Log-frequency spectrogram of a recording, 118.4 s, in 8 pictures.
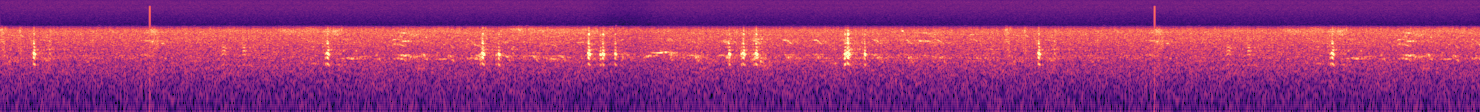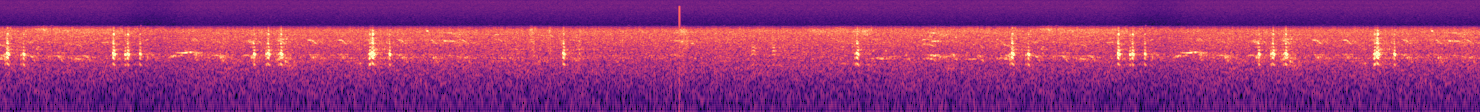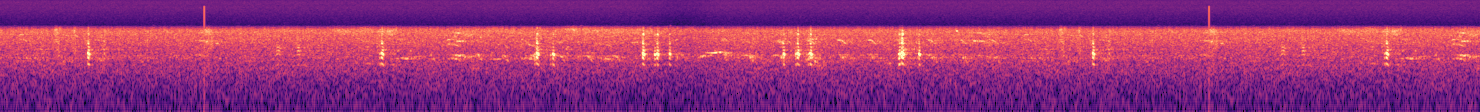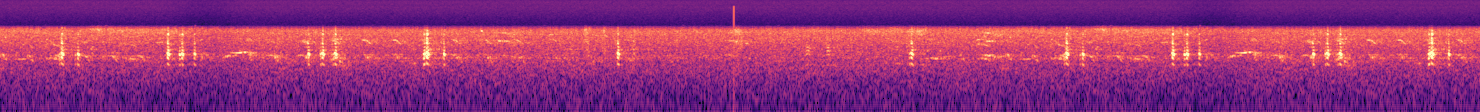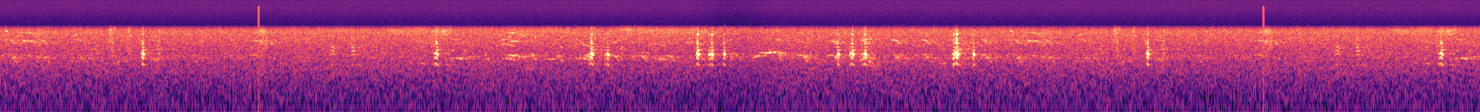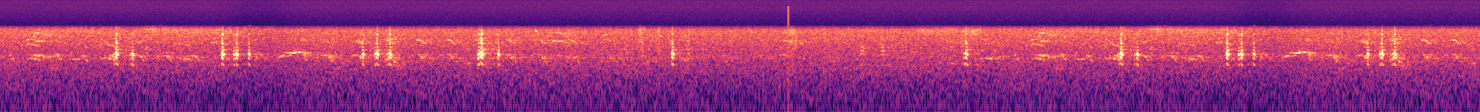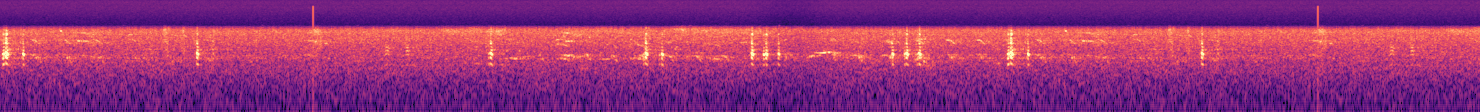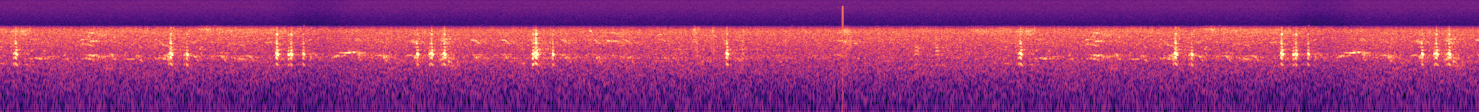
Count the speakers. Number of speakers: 0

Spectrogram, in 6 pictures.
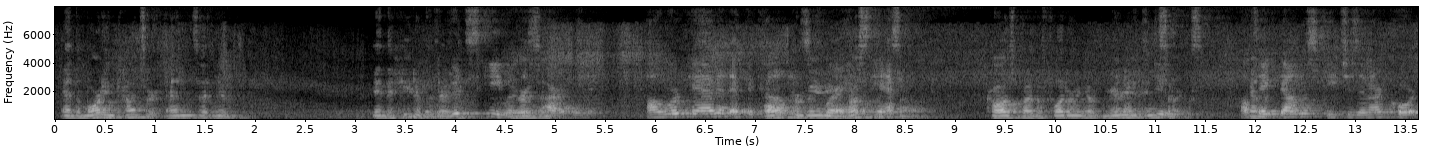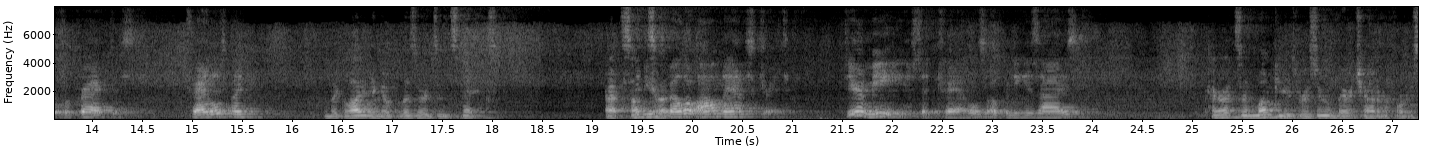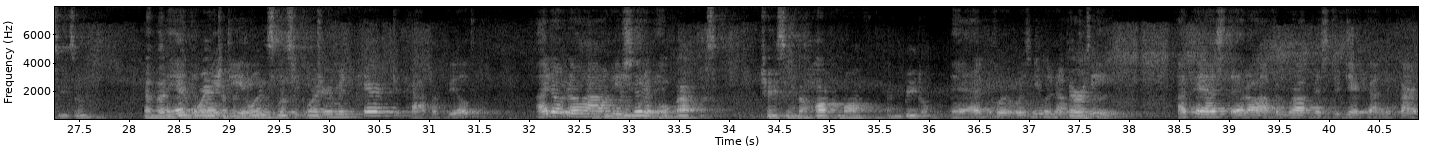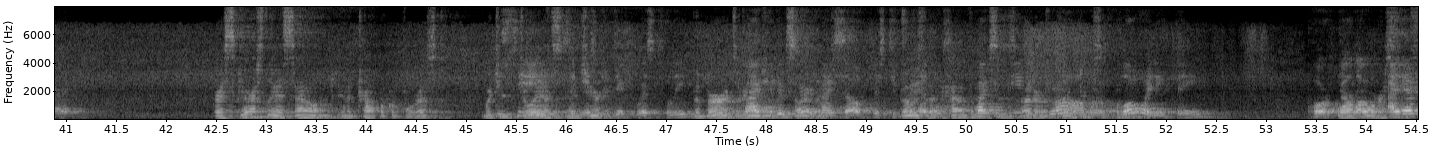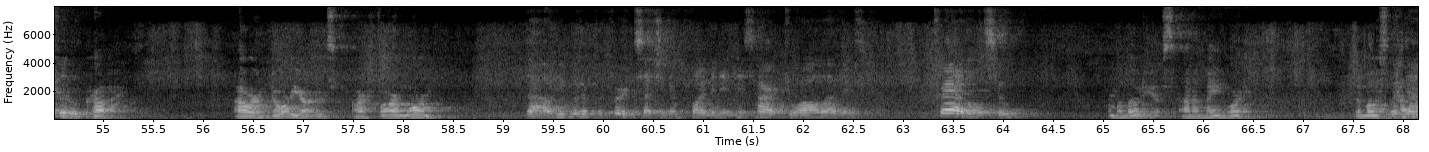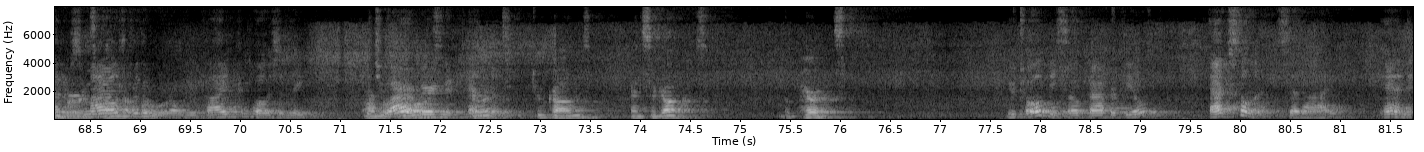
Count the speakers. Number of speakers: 2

